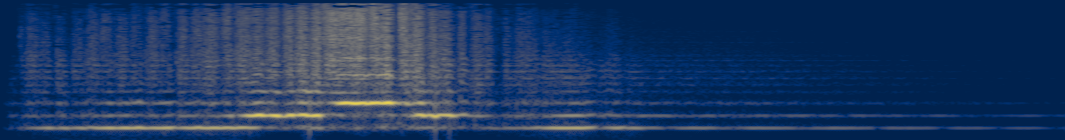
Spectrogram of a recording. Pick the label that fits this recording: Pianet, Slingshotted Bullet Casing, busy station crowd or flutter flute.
flutter flute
